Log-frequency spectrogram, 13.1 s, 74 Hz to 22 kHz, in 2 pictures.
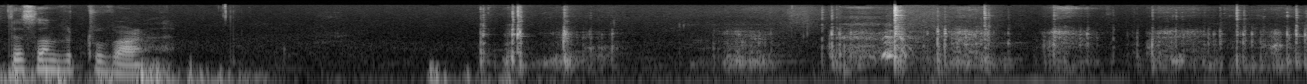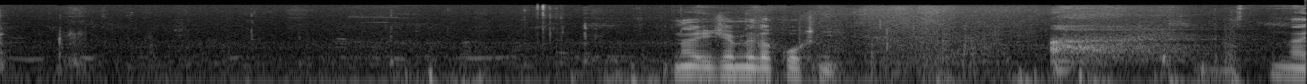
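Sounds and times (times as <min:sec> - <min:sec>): scraping and rattling of coffee gear: 0:02.4 - 0:08.6.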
